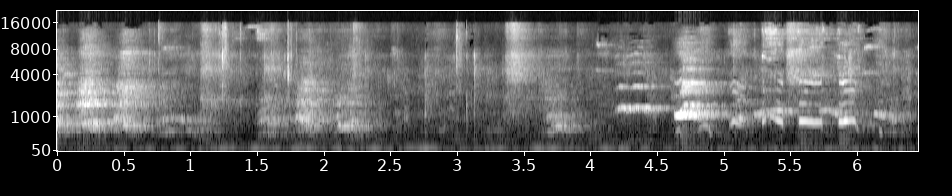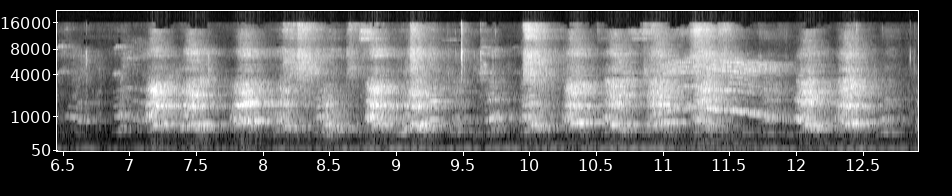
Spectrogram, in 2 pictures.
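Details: Rapid, uneven volleys of barking and thin whining yips from a black male Belgian Malinois at a Vietnamese kennel, with a quieter stretch midway before the barking builds again.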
